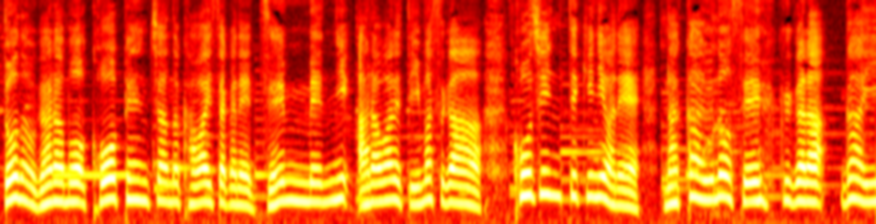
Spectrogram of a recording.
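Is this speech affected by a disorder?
No.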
